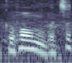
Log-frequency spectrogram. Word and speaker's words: 九品仏: 数字の 9 に品川の品に仏と書いて九品仏と、呼びますね。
